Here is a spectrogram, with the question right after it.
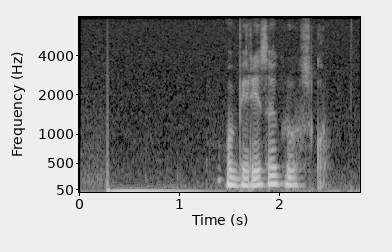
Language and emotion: Russian, neutral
